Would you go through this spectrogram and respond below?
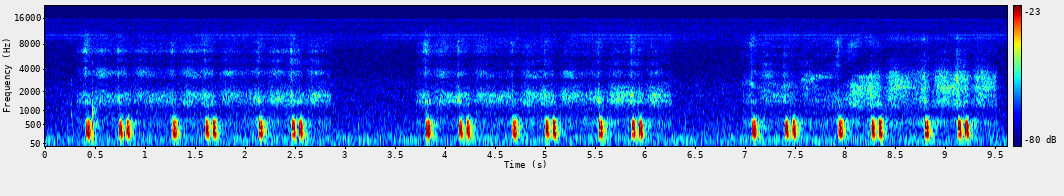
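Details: Fixed wide splitting of the second heart sound: a regular heartbeat near 70 a minute, with S2 split into two parts and a steady gap between them on every beat.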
